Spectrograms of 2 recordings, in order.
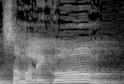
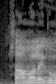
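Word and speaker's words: السلام عليكم: আজকাল অনেক মূর্খ মুসলমান আসসালামু আলাইকুম বলেন লামটা উচ্চারণ করেন না সালাম আলাইকুম মানে সাম মানে মৃত্যু সাম মানে মৃত্যু মানে আপনাদের মত হোক সাম আলাইকুম মানে কি আপনাদের মত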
